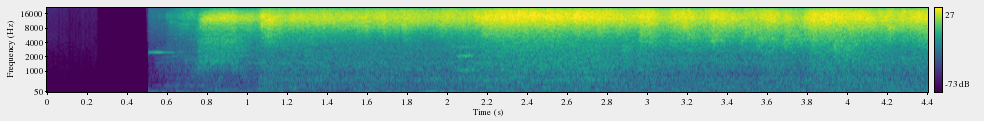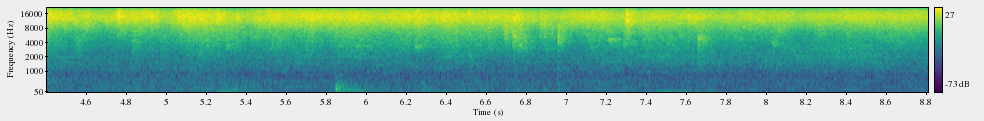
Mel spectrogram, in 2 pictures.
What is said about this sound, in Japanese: シャワーで泡流しますよ。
